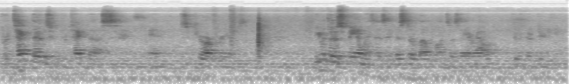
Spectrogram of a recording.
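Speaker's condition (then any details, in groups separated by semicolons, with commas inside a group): No condition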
